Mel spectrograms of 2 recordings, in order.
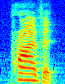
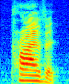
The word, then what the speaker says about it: private: 읽기 쉬운 단어라고 말씀드렸죠 끝부분이 웨이트가 아니라 it 이렇게 발음 난다는 거 잘 기억해 주시고요 안 보고 마지막으로 적어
